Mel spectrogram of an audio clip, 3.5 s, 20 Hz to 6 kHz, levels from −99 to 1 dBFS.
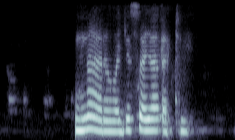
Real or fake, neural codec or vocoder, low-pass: fake; codec, 44.1 kHz, 2.6 kbps, SNAC; 5.4 kHz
